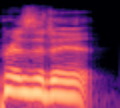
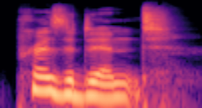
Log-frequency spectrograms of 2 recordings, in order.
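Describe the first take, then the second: First: The word is said quickly and slurred. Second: The word is said clearly and carefully. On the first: The speaker calls it wrong. "I said president" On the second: The speaker calls it right. "instead of president"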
